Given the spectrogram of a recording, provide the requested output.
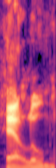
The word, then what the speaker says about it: heirloom: Vi kan, ett eh, heirloom heter det ju på engelska eller något liknande. Du får säkert rätta till uttalet som vanligt där. ja, det går bra. Det, det var, var det inom godkänd ramen.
